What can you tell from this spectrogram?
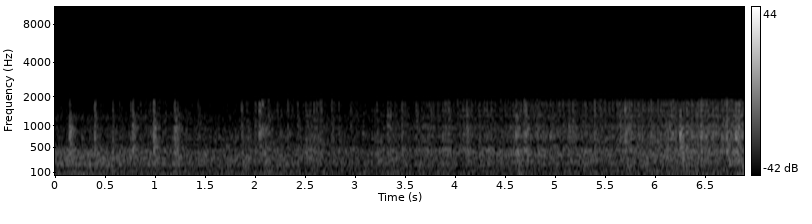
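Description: Water jetting from a pellet hole in a plastic bottle, spattering and crackling against a wooden board and tabletop, with irregular small clicks over a steady hiss; the sound is dull, with no highs.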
